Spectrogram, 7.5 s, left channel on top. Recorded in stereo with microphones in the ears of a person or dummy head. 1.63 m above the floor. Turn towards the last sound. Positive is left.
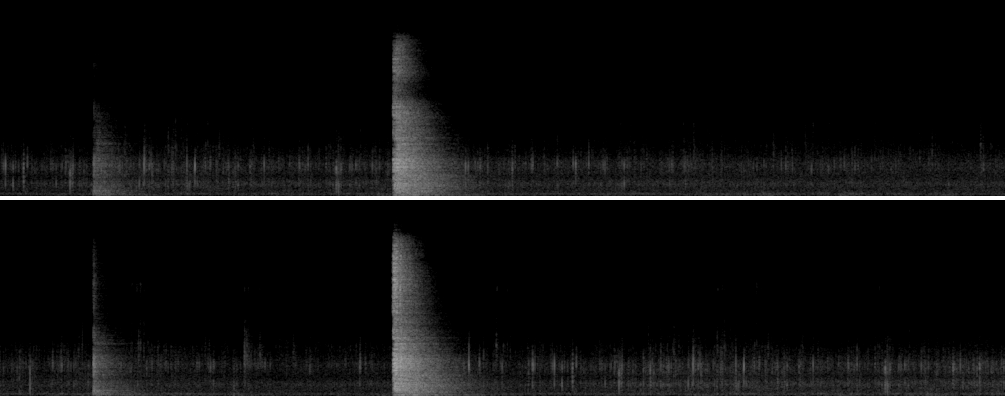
turn(degrees=-15)  # may be behind; listen again after turning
